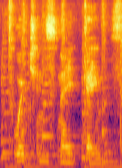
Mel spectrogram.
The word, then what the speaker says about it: Twitching Snake Gamers: How is the official way to pronounce the channel? Twitch and Snake Gamers.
